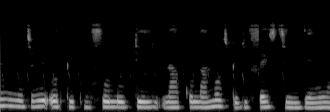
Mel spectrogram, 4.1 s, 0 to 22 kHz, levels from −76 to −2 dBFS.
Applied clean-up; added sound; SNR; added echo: neural mask model DeepFilterNet 3.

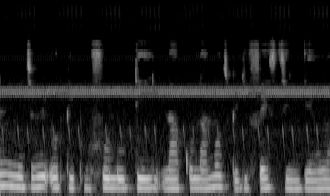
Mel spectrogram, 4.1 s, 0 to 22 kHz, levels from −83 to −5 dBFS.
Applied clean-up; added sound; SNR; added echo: none; Cricket; 18 dB; none.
